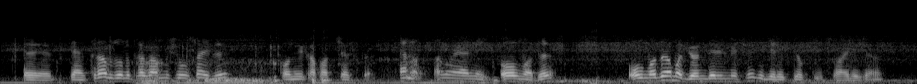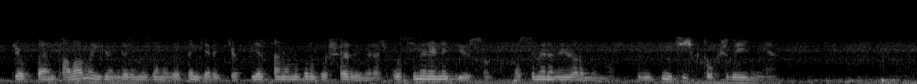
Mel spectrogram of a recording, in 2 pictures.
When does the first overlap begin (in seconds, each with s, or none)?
none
